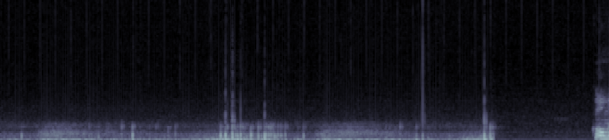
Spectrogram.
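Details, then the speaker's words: Breath sounds with brief, sharp crackling pops late in inspiration, like Velcro opening, heard mainly over peripheral lung areas via stethoscope; fine crackles (crepitant rales), teaching recording. "disse é um som bem parecido aí com o velcro abrindo né então é um som bem craque né e estertores finos que a gente escuta principalmente ali nas áreas periféricas do pulmão"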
